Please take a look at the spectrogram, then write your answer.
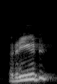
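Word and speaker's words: read: रीड V1 है, इसका V3 होता है रेड, स्पेलिंग वही होती है, पढ़ते हैं इसको रेड, रीड रेड रेड।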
